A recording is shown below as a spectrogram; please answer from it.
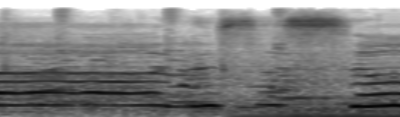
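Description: Music with a high voice singing: one long held note, then two short notes near the end.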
